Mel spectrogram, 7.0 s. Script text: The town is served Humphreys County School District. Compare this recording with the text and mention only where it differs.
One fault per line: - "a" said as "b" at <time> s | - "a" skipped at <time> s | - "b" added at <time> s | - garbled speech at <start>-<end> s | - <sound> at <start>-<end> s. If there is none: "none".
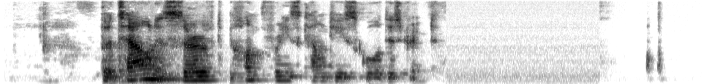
none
